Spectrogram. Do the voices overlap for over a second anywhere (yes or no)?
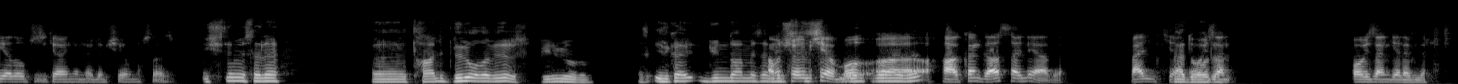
yes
